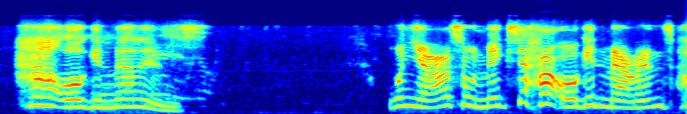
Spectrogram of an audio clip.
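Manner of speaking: Ha Ogden melons in a high put-on accent; high mock accent on Ha Ogden melons. Shown as a demonstration. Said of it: "I had to use the accent".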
